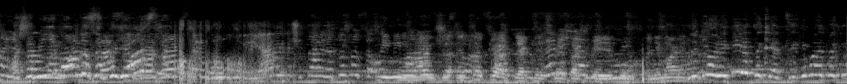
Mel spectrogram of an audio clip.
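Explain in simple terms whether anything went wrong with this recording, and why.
Something did go wrong, from about 1.72 s to 3.09 s. This is a call bitrate drop. The connection briefly seemed to have less room, so the audio was squeezed into far fewer bits. With so little data, the sound is coded roughly, and the top end is cut off above about 8 kHz. It turns muffled and a bit watery for roughly 1.3 seconds. Then full quality comes back.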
